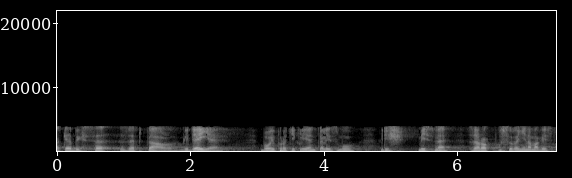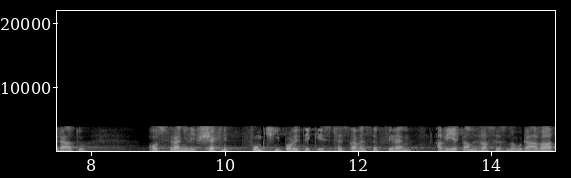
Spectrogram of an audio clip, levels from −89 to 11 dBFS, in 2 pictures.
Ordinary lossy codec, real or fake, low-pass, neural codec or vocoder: AAC, 16 kbps; real; 7.2 kHz; none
